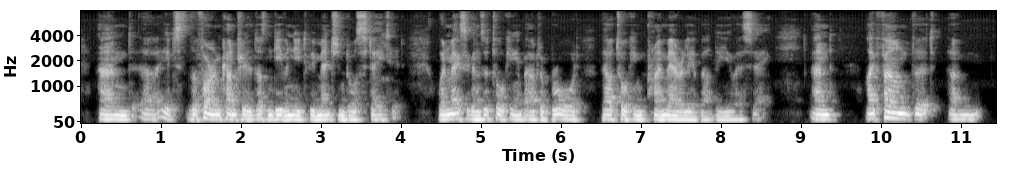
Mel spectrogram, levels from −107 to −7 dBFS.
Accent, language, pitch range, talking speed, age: British, English, 110-140 Hz, 175 wpm, 50-69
